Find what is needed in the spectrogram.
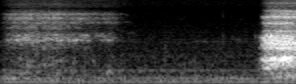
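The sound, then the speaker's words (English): A deep breath taken during a guided meditation: a long soft breathy rush of air, a quiet pause, then a louder, fuller breath at the end. “Be with that for a moment and breathe. And breathe.”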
